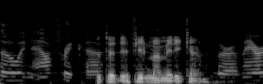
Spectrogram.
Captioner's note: speaking french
